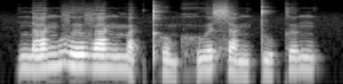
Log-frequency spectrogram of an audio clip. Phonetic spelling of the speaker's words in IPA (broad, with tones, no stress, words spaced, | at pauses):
na˧˥ŋvəː˧ va˧ŋma˨˩k̚ t̪ʰo˨˩mhu˧˥ə̯sa˨˩ŋ t̪u˨˩˨kə˧ŋ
